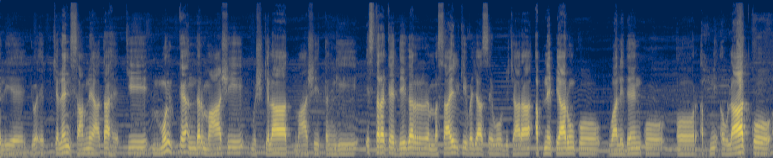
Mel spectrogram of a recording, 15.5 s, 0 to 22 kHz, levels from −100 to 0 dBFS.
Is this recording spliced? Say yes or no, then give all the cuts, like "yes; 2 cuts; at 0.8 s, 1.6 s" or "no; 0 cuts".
yes; 3 cuts; at 2.4 s, 7.2 s, 10.6 s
